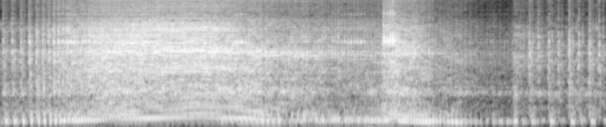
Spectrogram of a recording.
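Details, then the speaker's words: Old Yamaha Vixion motorcycle engine revving with a rough, rattly clatter over the exhaust, after a connecting rod replacement; typically caused by worn, loose piston rings, attributed to infrequent oil changes. "bisa dilihat ya bagian bloknya ini bunyi kasar karena kemarin tuh ada reaksi"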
